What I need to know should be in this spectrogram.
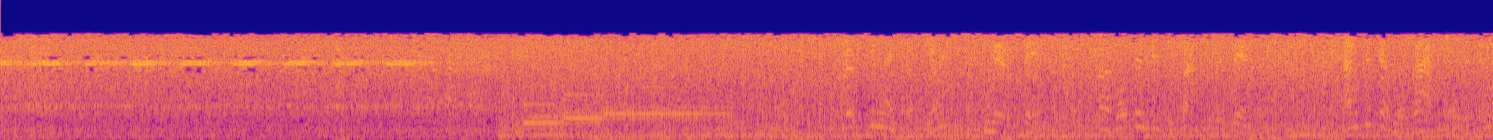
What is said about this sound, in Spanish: Y una de las cositas que está notando la gente es justo esto, ¿no? La diferencia en el sonidito para alertar a la llegada de la próxima estación.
